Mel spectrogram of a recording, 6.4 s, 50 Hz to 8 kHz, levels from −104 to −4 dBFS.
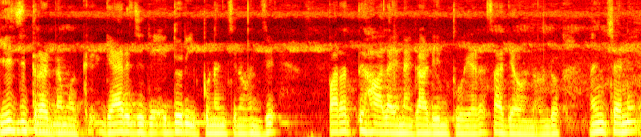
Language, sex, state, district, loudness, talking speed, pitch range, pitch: Tulu, male, Karnataka, Dakshina Kannada, -16 LUFS, 140 wpm, 115-130 Hz, 125 Hz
